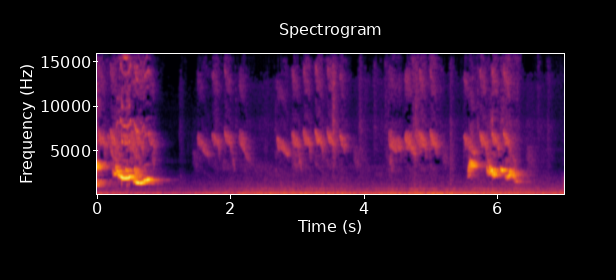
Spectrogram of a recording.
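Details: Caged laughingthrush being trained in the 'bắt cô trói cột' voice, dancing as it sings: a loud looping whistle, a long pause with soft high ticks, then another rich warbled phrase.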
